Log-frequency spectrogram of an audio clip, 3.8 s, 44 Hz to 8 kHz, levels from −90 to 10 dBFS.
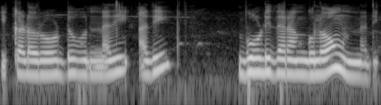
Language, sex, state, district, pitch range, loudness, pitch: Telugu, female, Telangana, Mahabubabad, 200-225 Hz, -15 LUFS, 205 Hz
